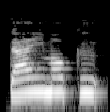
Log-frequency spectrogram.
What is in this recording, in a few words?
"Daimoku", Japanese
